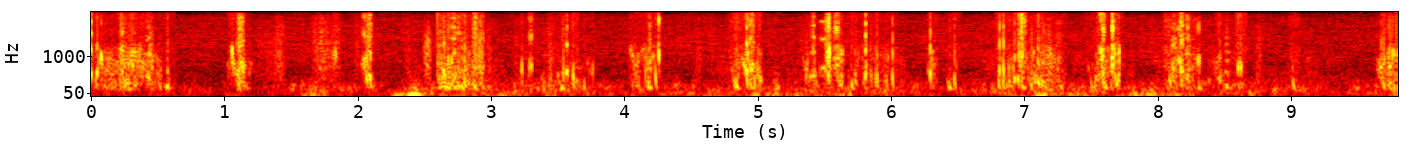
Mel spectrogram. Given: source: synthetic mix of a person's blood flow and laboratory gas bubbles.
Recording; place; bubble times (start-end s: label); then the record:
Doppler ultrasound of blood flow; subclavian vein
0.00-0.65 s: bubbles
1.03-1.23 s: bubbles
1.82-1.88 s: bubbles
2.03-2.15 s: bubbles
2.61-2.99 s: bubbles
3.21-3.34 s: bubbles
3.44-3.79 s: bubbles
4.04-4.31 s: bubbles
4.80-5.07 s: bubbles
5.35-6.07 s: bubbles
6.28-6.37 s: bubbles
6.42-6.54 s: bubbles
6.79-7.34 s: bubbles
7.46-7.77 s: bubbles
8.05-8.69 s: bubbles
9.00-9.09 s: bubbles
9.64-9.81 s: bubbles
From the record:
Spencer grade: 3 (all of the cardiac periods contain showers or single bubble signals, but not dominating or overriding the cardiac motion signals); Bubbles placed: anywhere in the cardiac cycle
